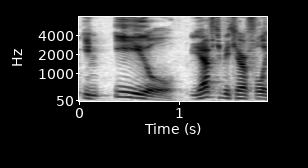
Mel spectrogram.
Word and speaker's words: い: E is pronounced like E in eel. You have to be careful here because in eel, it's a long vowel, eel, whereas in Japanese, it's a short one, E.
